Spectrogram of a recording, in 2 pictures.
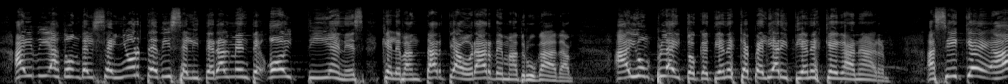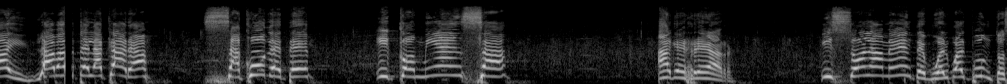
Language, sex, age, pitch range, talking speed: Spanish, female, 40-59, 240-330 Hz, 130 wpm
